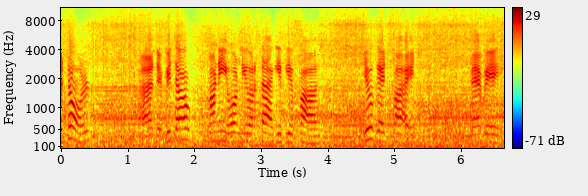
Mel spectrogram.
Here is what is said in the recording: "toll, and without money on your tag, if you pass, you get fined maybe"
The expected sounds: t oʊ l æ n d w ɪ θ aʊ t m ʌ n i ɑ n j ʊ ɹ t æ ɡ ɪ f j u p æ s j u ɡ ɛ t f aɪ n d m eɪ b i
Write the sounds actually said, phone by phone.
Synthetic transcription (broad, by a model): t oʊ l æ n d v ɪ t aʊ t m ʌ n i ɑ n j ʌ ɹ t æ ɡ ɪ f j u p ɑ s j u ɡ ɛ t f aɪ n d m eɪ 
